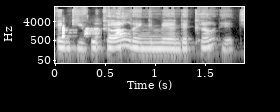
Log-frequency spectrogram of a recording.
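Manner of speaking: put-on, weird, sultry phone-style voice. Demonstrating her voicemail greeting, in a really weird porn voice. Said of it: "like this like really weird like porn voice".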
